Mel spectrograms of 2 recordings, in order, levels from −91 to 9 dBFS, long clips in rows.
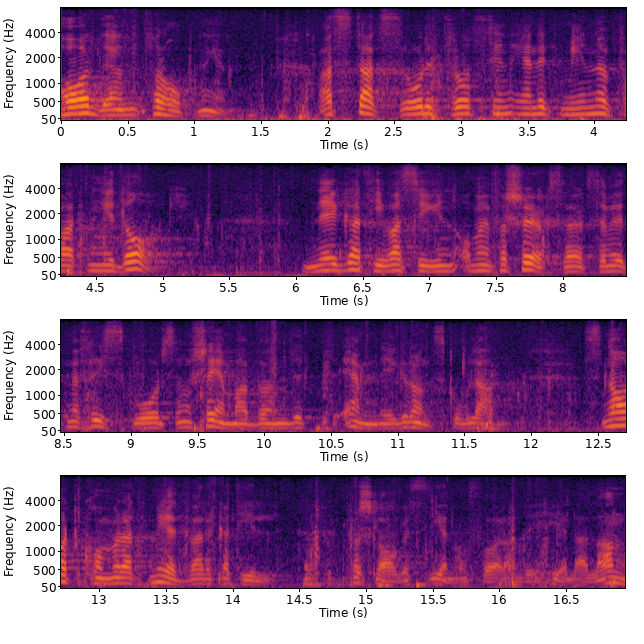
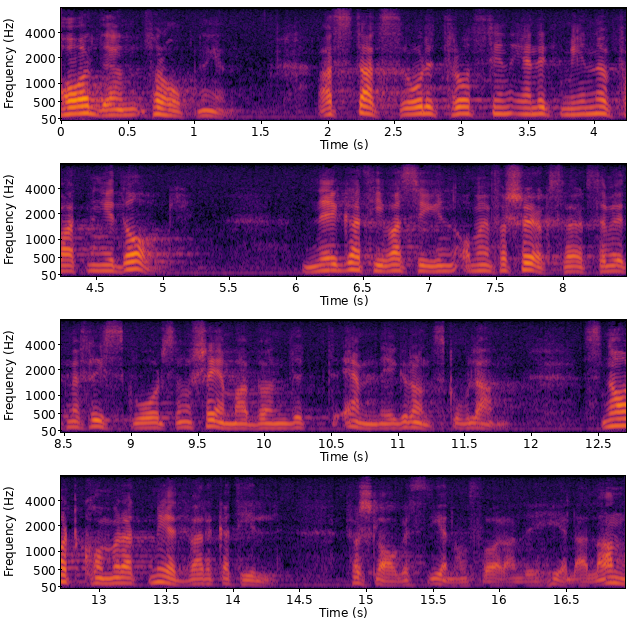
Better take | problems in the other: second | background sound (Boiling); 14 dB below the speech

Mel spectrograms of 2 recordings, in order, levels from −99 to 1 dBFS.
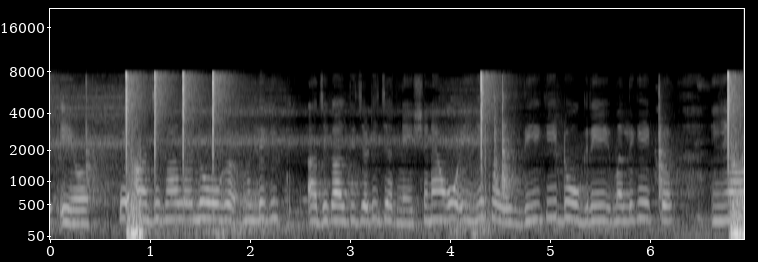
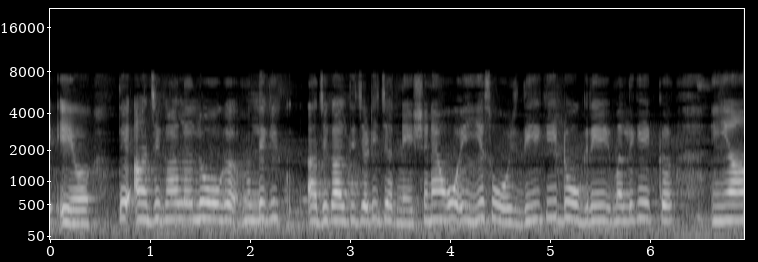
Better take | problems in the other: second | background sound (Fire); 5 dB above the speech

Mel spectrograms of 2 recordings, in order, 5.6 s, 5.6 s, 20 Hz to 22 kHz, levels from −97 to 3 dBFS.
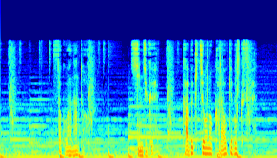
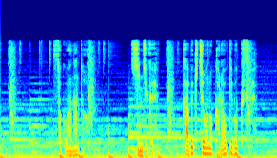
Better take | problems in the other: second | background sound (Rattle); 14 dB below the speech

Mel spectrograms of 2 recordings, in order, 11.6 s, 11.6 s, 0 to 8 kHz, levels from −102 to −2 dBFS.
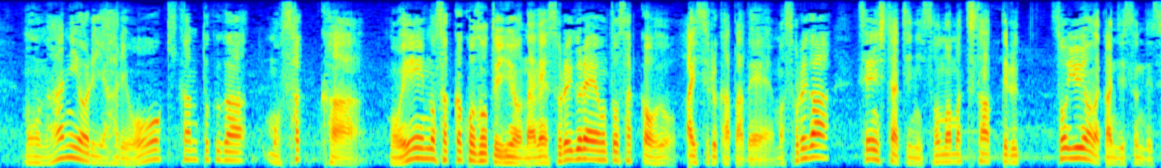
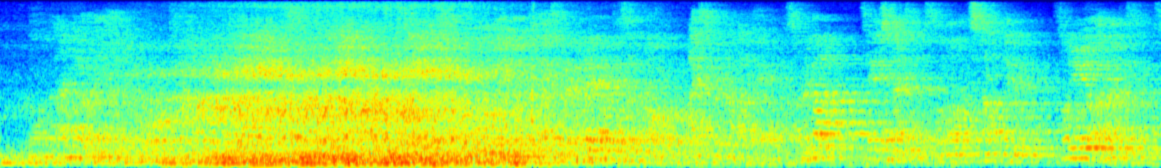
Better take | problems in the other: first | background sound (Vehicle); 5 dB above the speech // room echo; dies away in 2.1 s

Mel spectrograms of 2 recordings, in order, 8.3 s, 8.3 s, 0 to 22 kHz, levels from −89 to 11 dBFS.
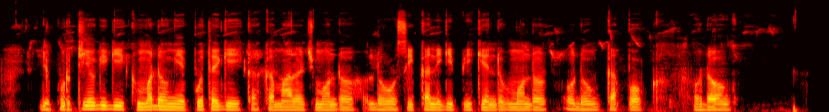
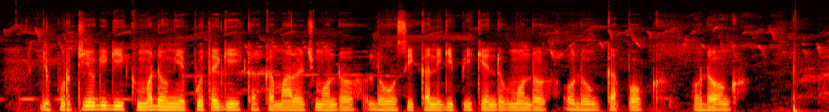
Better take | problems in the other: second | noise reduction (neural mask model Resemble Enhance denoiser)

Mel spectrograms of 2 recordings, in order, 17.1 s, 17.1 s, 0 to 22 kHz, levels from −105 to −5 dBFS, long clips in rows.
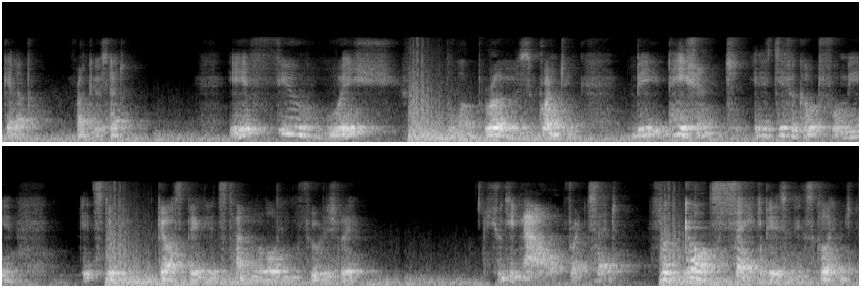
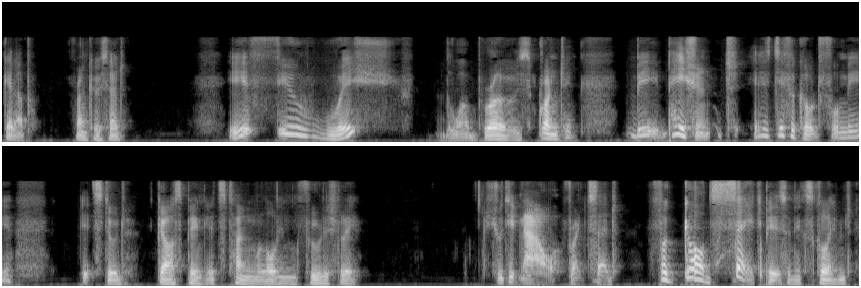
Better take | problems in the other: second | background sound (Thunder); 9 dB below the speech // room echo; dies away in 1.2 s

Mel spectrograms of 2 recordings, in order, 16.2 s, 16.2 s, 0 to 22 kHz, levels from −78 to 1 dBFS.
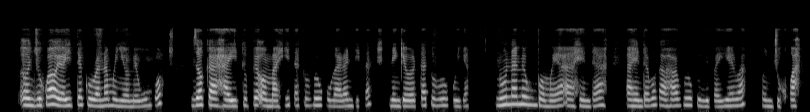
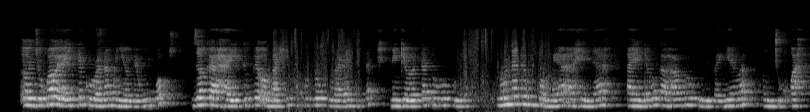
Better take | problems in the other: first | noise reduction (neural separator model SepFormer DNS4)

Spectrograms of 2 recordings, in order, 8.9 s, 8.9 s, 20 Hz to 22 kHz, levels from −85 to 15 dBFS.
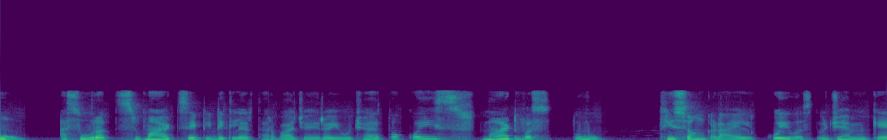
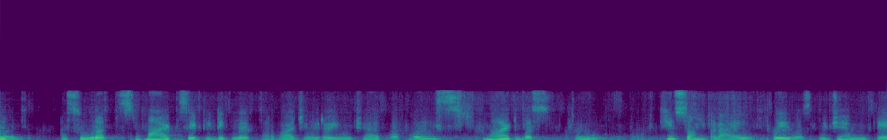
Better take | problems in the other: first | noise reduction (neural separator model SepFormer DNS4)

